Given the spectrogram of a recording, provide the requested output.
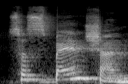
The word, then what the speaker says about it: suspension: ال S I O N هتنطق شن suspension suspension bridge كوبري.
